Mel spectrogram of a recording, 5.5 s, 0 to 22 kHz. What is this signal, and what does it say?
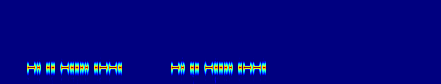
Morse code, heard as a keyed tone, about 40 wpm, 700 Hz. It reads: NI6P NI6P
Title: USA Call Signs - 4 Characters - Repeated 2x - 40wpm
